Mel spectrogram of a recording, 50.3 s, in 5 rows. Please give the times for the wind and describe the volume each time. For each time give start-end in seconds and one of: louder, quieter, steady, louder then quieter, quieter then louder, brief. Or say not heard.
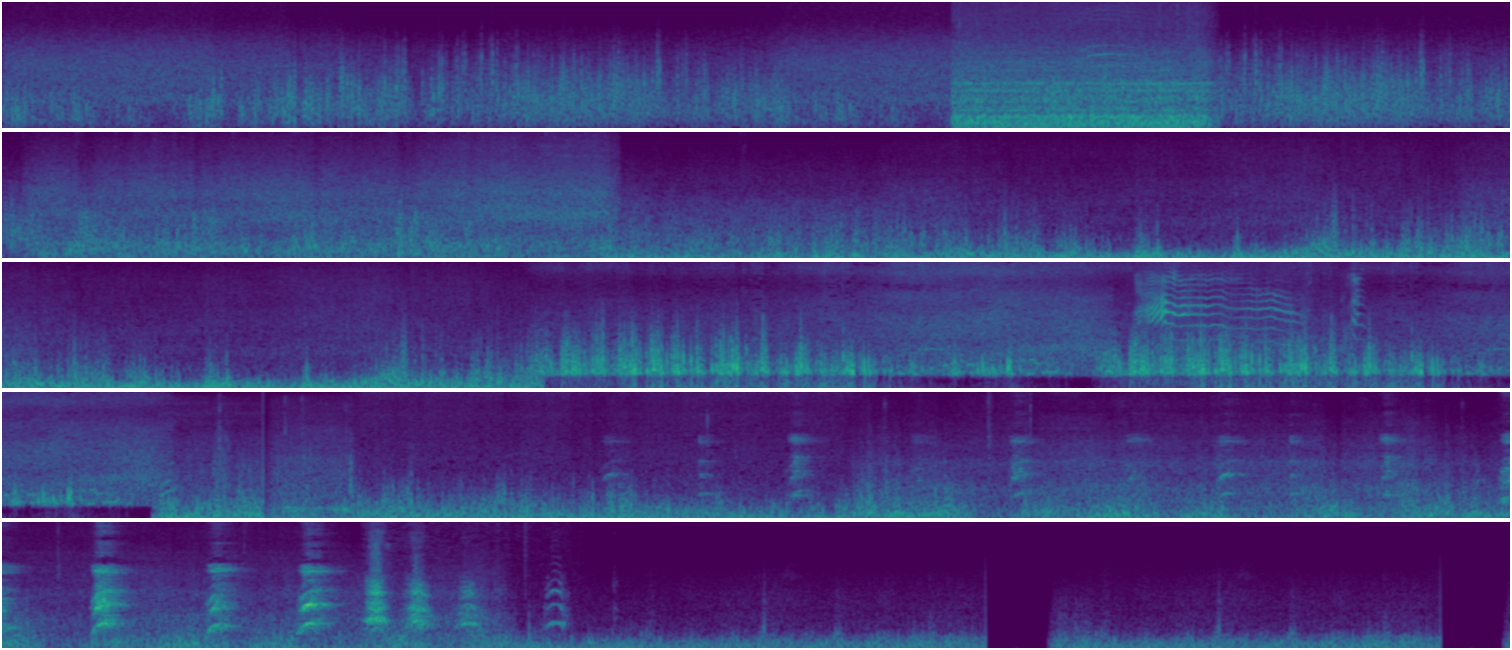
0.0-50.2 louder then quieter.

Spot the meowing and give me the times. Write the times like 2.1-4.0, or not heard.
6.3-8.2, 27.6-29.2.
